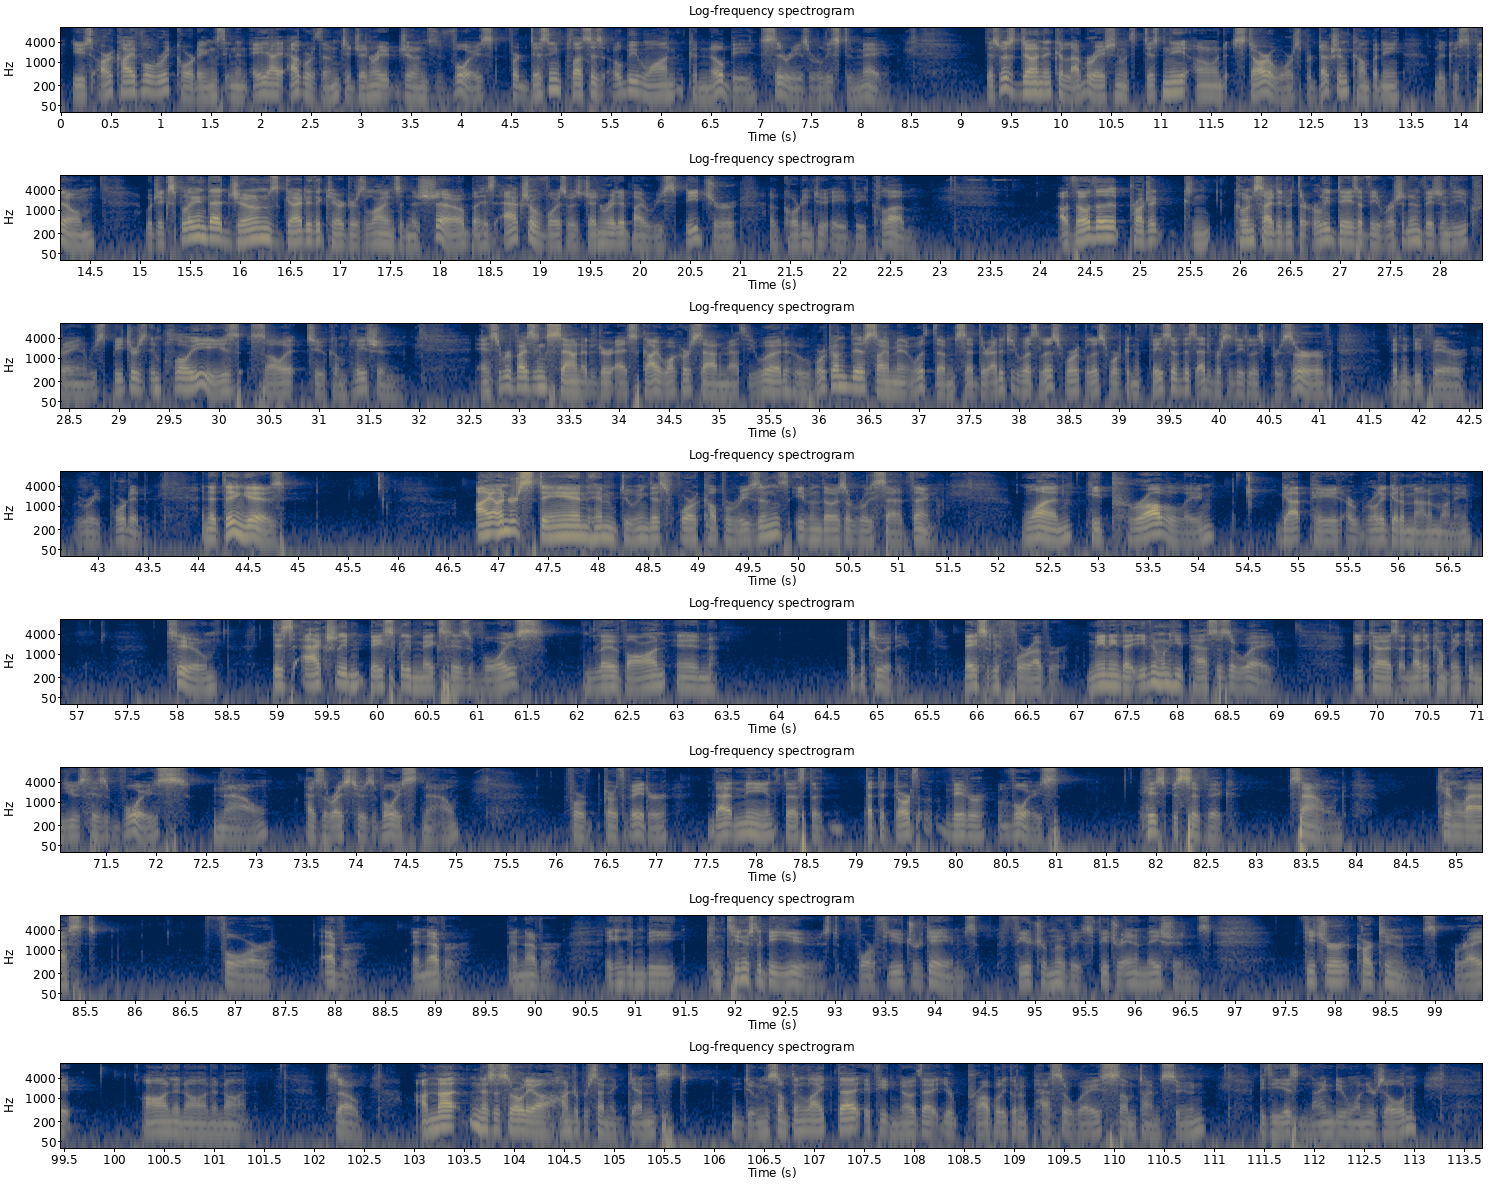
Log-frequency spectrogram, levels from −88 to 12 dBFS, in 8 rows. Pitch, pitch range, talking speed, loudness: 100 Hz, 90-115 Hz, 135 wpm, -25 LUFS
